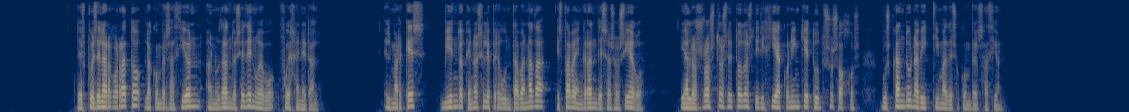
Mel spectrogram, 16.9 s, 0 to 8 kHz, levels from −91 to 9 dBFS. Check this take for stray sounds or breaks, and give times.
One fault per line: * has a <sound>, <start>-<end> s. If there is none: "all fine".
all fine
